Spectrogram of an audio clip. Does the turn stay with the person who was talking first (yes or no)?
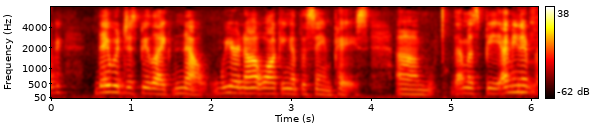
yes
